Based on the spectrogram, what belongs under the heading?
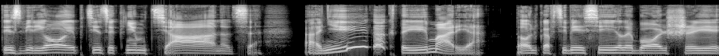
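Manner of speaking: slow purring cat voice. Acted. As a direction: drawl it like a smug old cat. Cat Bayun long speech.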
